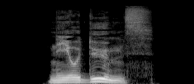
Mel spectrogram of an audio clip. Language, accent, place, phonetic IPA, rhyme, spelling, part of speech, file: German, Germany, Berlin, [neoˈdyːms], -yːms, Neodyms, noun, De-Neodyms.ogg
- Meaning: genitive singular of Neodym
